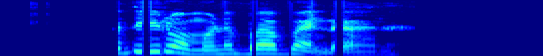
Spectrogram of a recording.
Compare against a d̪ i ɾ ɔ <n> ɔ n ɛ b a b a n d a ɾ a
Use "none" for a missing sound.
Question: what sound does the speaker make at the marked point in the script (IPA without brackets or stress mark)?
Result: m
